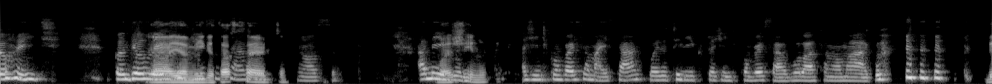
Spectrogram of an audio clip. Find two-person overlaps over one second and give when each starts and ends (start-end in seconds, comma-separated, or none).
1.4-2.9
